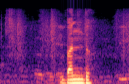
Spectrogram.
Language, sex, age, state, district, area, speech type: Hindi, male, 18-30, Madhya Pradesh, Harda, rural, read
